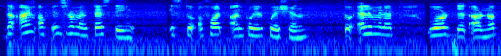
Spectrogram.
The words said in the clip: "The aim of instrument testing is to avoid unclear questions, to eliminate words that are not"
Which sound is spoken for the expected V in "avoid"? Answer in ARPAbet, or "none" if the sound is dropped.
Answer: F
